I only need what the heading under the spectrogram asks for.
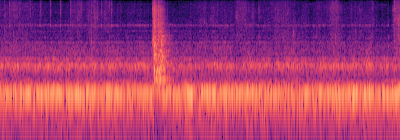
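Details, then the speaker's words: Suburban RV water heater, newly installed to replace a leaking tank, lit on propane after several tries; a click then a steady, low, even roar with no popping or sputter and a blue flame; normal burner operation. "Fire! Okay. Cool. Sounds good. Nice and blue. That's what you want."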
